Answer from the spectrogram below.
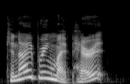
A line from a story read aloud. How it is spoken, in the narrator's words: Cade questioned eagerly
